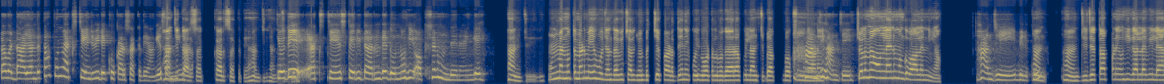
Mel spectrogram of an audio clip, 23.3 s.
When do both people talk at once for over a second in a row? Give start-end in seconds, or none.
none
